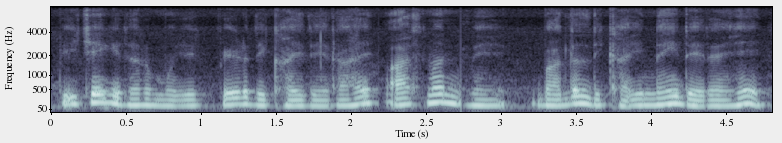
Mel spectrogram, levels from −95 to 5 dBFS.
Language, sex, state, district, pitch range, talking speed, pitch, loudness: Hindi, male, Bihar, Muzaffarpur, 125-155 Hz, 225 wpm, 130 Hz, -17 LUFS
